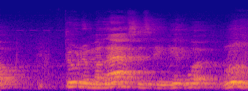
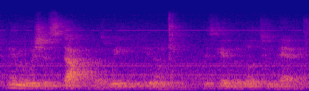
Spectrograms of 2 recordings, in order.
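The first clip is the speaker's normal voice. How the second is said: low, hushed, backing off; quietly feigned hesitation; mock reluctance; 7 semitones lower, 12 dB quieter, faster than usual. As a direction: drop to a soft, low murmur as if wanting to stop. Feigned wish to stop the talk.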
